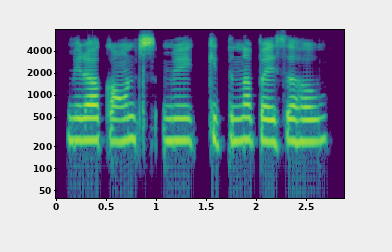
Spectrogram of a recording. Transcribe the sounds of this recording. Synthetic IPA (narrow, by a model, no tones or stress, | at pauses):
meːɾaɐkaʊ̃ɳʈsmẽkɪt̪napɛːsaɦɛo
